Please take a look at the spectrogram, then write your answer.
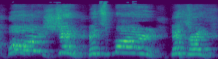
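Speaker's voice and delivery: high-pitched excited exclaiming; mock-shocked reveal. Comic retelling who the Dementor is, mock-astonished. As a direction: hype up the villain's unmasking.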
